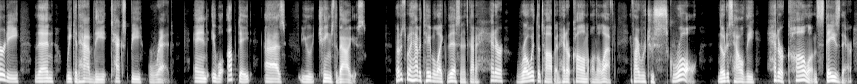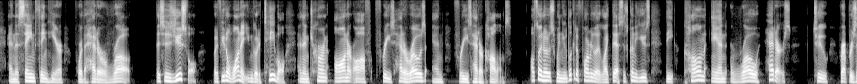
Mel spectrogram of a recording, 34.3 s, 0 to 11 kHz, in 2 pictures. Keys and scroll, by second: 0.0-0.3 typing, 5.2 3, 5.5 5, 5.9 Return.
